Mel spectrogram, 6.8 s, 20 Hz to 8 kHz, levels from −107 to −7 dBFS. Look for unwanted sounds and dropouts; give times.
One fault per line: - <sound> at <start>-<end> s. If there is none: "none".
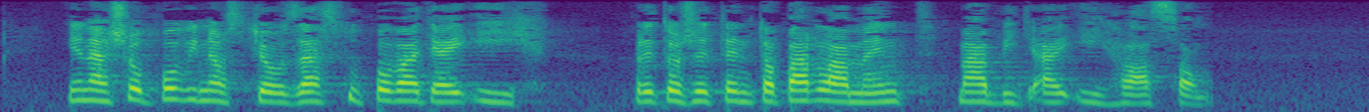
none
